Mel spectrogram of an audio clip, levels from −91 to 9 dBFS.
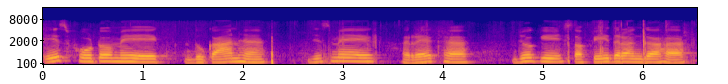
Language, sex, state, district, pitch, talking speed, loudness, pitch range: Hindi, male, Jharkhand, Garhwa, 165 Hz, 145 wpm, -15 LUFS, 155-185 Hz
